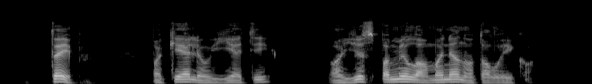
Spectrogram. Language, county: Lithuanian, Alytus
